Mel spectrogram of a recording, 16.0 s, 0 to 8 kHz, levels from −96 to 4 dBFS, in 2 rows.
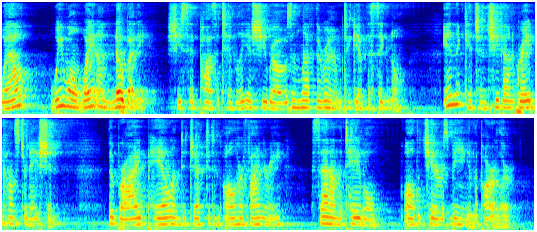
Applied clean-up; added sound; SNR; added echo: neural separator model SepFormer DNS4.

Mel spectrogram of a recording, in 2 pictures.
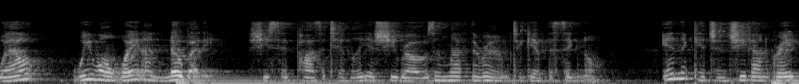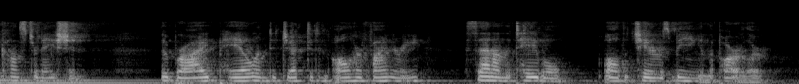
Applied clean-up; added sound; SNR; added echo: none; Bowed string instrument; 8 dB; reverberation time 1.5 s.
